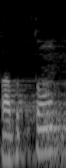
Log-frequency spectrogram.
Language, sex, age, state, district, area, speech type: Punjabi, male, 30-45, Punjab, Sangrur, rural, spontaneous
